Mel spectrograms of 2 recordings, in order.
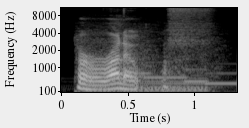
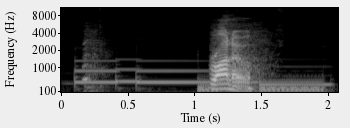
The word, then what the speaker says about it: Toronto: They don't pronounce the second T. 20 Toronto Toronto.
